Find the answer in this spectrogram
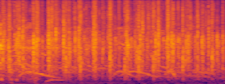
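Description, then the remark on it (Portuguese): A burst of clapping and cheering from a small group welcoming a guest introduced at a launch, dense and steady for a few seconds, with excited voices rising and laughing over the applause. “Palmas para ela!”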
